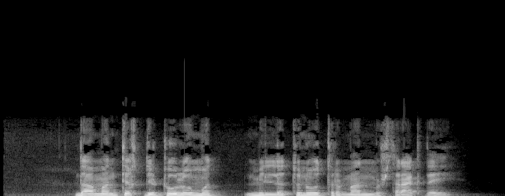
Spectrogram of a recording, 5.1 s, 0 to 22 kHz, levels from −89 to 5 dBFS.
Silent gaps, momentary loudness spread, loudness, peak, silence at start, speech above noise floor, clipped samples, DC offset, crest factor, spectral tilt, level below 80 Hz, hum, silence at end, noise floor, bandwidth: none; 11 LU; -13 LUFS; 0 dBFS; 0.75 s; 38 dB; under 0.1%; under 0.1%; 14 dB; -7 dB/octave; -46 dBFS; none; 0.55 s; -51 dBFS; 9 kHz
